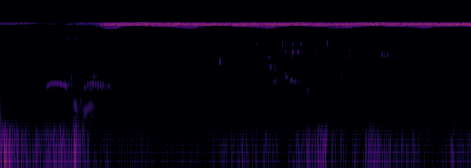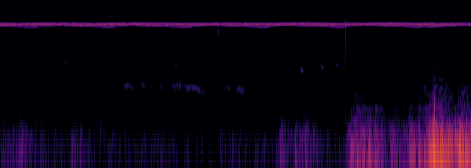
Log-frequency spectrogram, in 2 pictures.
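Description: A steady, high-pitched insect trill, louder from about a second in, with scattered short bird chirps. A low rumbling noise comes in near the end.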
